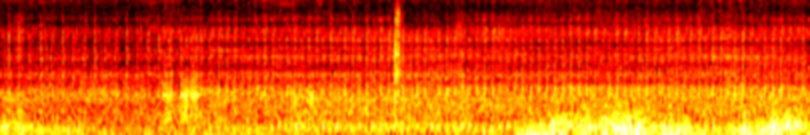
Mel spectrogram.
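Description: An outboard motor hums steadily close by.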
